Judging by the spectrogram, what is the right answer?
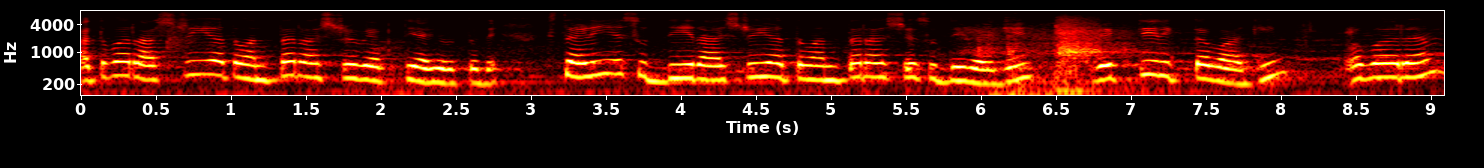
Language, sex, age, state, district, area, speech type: Kannada, female, 18-30, Karnataka, Tumkur, rural, spontaneous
